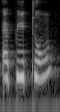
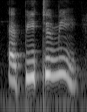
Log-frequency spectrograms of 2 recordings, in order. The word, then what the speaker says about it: epitome: pronunciation that is why it is not epitome this is epitome which means the perfect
